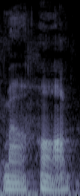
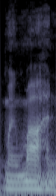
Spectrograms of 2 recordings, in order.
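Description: First: The name is said in an American accent. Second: The name is said quickly, in an Irish accent. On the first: This is how people in the US say it. The speaker calls it wrong. "You wouldn't say McMahon" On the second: This is how people in Ireland say it. The speaker calls it right. "We would say like McMahon"

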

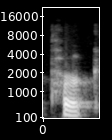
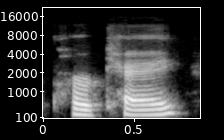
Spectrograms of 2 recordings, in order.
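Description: First: The name is said as one single syllable. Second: The name is said in two separate syllables. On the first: The speaker calls it right. "we want to call it one word" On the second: The speaker calls it wrong. "it's easy to pronounce it Perkay"

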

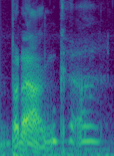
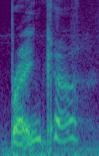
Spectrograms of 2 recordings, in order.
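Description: First: The name is said with Croatian pronunciation. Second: The name is said with non-Croatian pronunciation. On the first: This is how people in Croatia say the name. "That's how they say my name in Croatia" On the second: This is how people outside Croatia say the name. "not Branka"

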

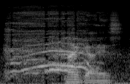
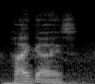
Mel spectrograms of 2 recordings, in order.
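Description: First: The greeting sounds friendlier and warmer. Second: The greeting sounds less friendly and curt. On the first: "I'll do it a little nicer" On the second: "You said it like this"

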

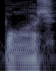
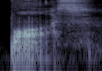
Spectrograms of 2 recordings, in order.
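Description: First: The name ends with an sh sound. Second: The name ends with a plain s sound. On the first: "Everyone pronounces it like the power tool company. So I just go with Bosch" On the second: "I think I once read it's supposed to be pronounced Boss. Like a boss"

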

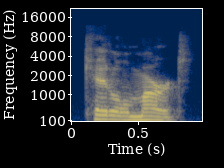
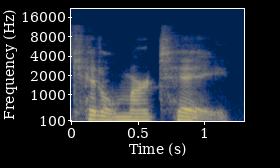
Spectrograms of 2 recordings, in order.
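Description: First: The surname ends on a consonant sound. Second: The surname ends on a vowel sound. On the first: The speaker calls it wrong. "he made a little error in pronouncing" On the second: The speaker calls it right. "with all due respect, the guy's name is Kettle Marte"

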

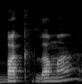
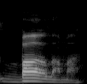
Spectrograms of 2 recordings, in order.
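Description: First: The middle g is a hard stop. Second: The middle g is soft and breathy. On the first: The speaker calls it wrong. "Not Baglama" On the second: The speaker calls it right. "It's a H. It's a softened G"

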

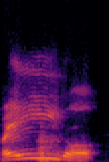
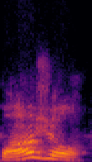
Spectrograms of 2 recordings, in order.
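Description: First: The word is said with the standard English pronunciation. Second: The word is said with an unusual, nonstandard pronunciation. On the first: The speaker calls it right. "it's pronounced bagel" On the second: The speaker calls it wrong. "she couldn't pronounce it"

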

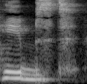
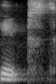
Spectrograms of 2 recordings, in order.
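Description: First: The b sound is voiced. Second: The b sound is voiceless, like a p. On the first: The speaker calls it wrong. "so it's not hebst" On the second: The speaker calls it right. "We don't want a voicing to go through it"

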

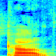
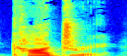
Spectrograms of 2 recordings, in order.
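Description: First: It is said with a French pronunciation. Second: It is said with an American pronunciation.

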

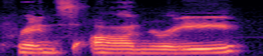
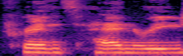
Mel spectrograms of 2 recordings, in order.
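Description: First: The name is said with French pronunciation. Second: The name is said with English pronunciation. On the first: The speaker calls it right. "in France, they were Henri" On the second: The speaker calls it wrong. "They're known as Henry and Francis when you're in an Anglophonic country"

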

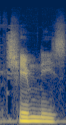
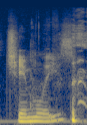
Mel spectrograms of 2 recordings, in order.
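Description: First: The middle consonant is an n sound. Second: The middle consonant is an l sound. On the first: The speaker calls it right. "I used to call chimneys chimleys" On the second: The speaker calls it wrong. "I used to call chimneys chimleys"

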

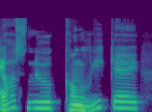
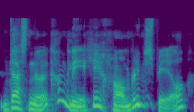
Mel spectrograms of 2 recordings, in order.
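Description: First: It is said with a Spanish-like pronunciation. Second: It is said with a German accent.

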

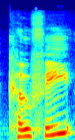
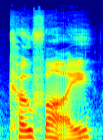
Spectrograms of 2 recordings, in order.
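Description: First: The first vowel is long and the second ends in 'ee'. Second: The second syllable rhymes with 'high'. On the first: "as in Anan is the one that baffles me" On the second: "as in lo-fi"

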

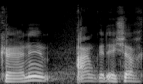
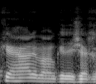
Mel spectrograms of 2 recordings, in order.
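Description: First: There is a pause after the first word. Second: The words run together without a pause. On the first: The priests are called, and the holy nation is addressed separately. The speaker calls it right. "ein milas kainim davik milas am kedai shecha" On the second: The priests themselves are the holy nation. The speaker calls it wrong. "It's not"

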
